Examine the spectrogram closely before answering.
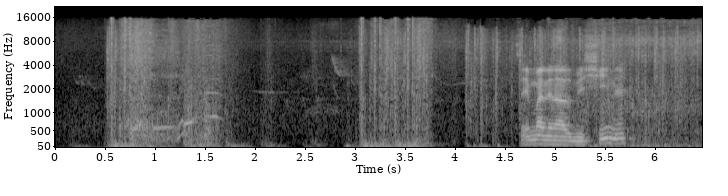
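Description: Heavy footsteps of a large animal thud on the ground.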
